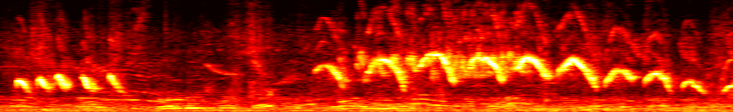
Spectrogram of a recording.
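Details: Iranian lark of the Mashhadi type: a fast burst of five short chirps, then a string of looping, arched whistles repeated rapidly in a lively, varied song over low background noise.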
